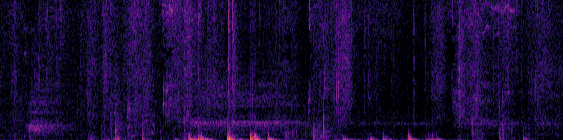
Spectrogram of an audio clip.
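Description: Clothing rustles and bumps as a body shifts.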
